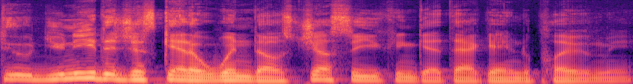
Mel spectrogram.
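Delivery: ordinary talk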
